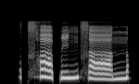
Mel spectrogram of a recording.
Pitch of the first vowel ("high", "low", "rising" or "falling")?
falling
